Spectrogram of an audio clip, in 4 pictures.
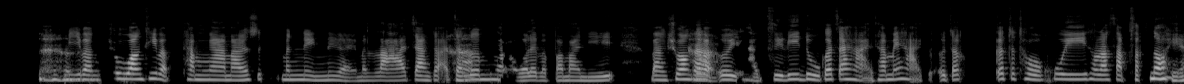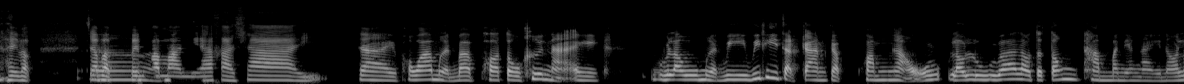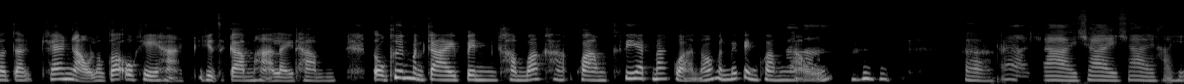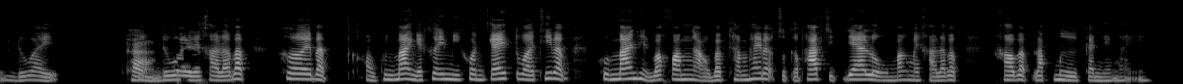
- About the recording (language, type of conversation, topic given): Thai, unstructured, คุณคิดว่าความเหงาส่งผลต่อสุขภาพจิตอย่างไร?
- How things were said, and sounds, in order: chuckle; laughing while speaking: "หน่อย อะไร"; other background noise; chuckle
